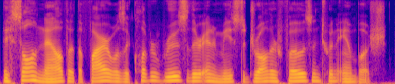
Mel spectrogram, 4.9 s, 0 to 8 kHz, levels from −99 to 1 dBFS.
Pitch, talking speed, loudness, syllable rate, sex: 115 Hz, 245 wpm, -19 LUFS, 5.2 syllables/s, male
